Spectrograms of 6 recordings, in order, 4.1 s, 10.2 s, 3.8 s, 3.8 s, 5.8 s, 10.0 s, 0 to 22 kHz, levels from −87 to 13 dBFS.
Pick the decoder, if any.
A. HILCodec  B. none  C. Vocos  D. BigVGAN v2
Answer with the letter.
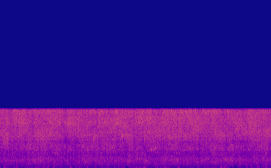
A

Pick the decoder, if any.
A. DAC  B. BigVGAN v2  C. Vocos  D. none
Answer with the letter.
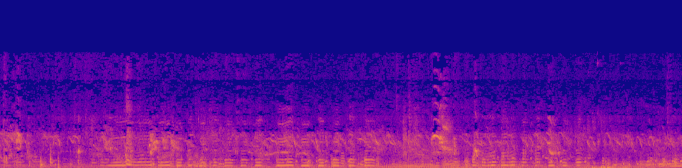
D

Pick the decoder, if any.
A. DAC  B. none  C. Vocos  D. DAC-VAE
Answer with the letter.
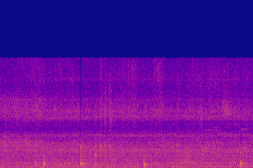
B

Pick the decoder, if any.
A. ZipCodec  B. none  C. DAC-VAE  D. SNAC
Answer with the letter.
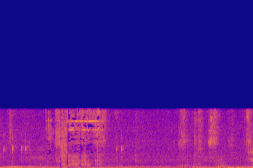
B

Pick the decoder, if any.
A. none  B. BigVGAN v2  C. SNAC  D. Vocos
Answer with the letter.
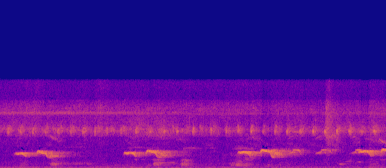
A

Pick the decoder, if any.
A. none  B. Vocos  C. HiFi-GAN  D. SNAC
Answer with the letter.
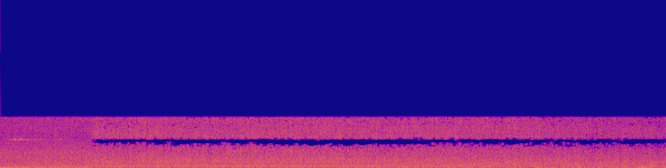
A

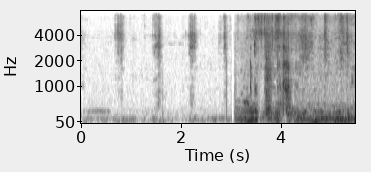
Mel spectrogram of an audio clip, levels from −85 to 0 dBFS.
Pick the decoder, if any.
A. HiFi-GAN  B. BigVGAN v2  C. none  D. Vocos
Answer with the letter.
B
